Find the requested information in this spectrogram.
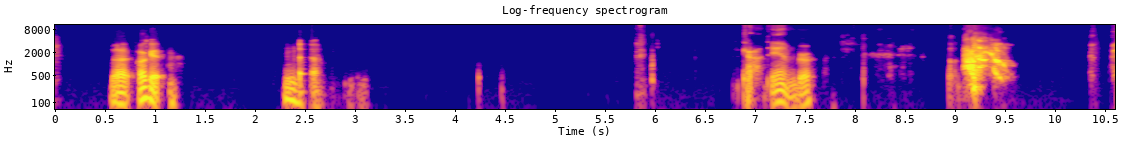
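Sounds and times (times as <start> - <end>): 
speech: 0.6 - 1.3, 2.3 - 2.7, 6.9 - 7.6, 8.9 - 9.3
person sneezing: 9.0 - 9.6.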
